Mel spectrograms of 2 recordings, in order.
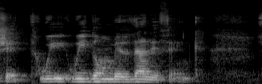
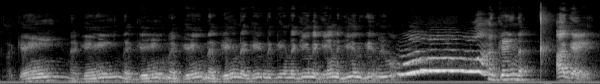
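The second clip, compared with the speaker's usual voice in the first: frenzied run-on repeating, exploding at the end; manic building repetition; 2 semitones higher, 5 dB louder than usual. Acted. Endless repetition building to a cry.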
